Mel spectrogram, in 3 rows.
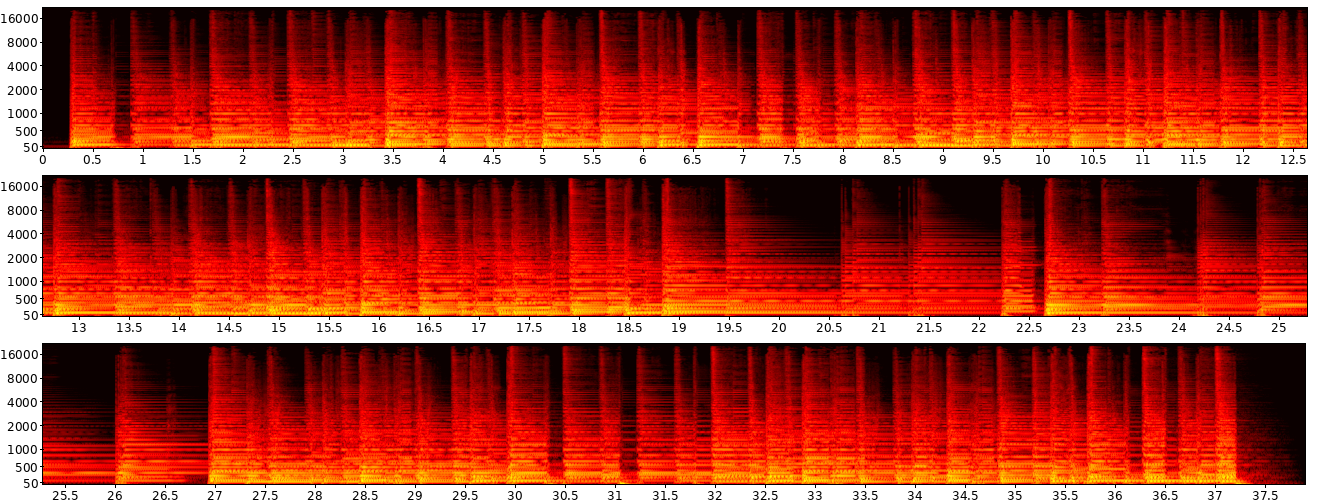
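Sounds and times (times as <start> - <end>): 
acoustic music: 0.0 - 37.5.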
